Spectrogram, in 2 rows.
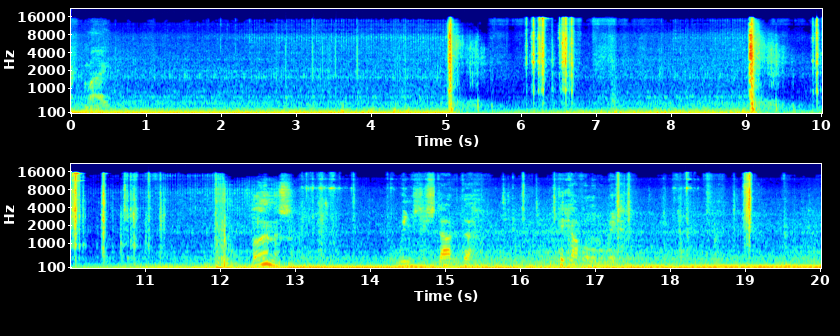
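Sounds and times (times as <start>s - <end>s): engine idling: 0.0s - 20.0s
rifle shots: 5.0s - 5.8s, 9.0s - 9.8s.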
